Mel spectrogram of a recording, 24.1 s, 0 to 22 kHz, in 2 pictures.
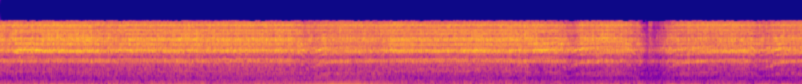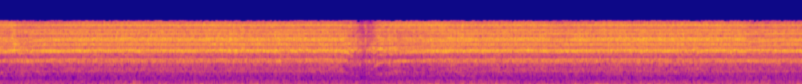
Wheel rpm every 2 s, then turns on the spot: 160, 160, 150, 160, 110, 120, 160, 160, 130, 160, 160, 160.
none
